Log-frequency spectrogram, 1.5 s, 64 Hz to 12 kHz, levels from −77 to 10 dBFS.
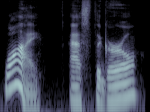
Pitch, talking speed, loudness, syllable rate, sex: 115 Hz, 160 wpm, -19 LUFS, 4.6 syllables/s, male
